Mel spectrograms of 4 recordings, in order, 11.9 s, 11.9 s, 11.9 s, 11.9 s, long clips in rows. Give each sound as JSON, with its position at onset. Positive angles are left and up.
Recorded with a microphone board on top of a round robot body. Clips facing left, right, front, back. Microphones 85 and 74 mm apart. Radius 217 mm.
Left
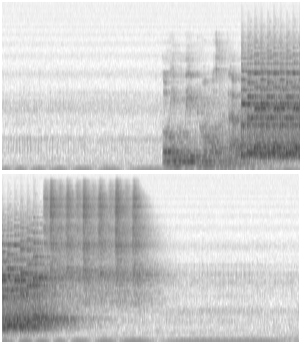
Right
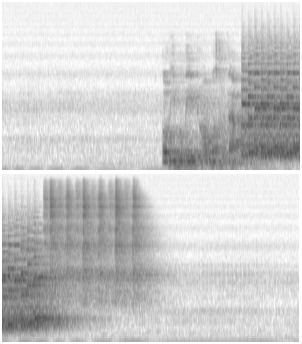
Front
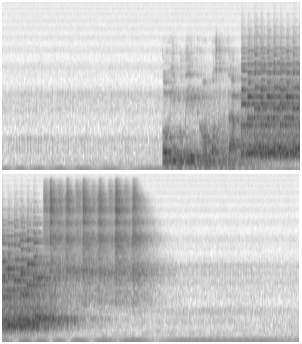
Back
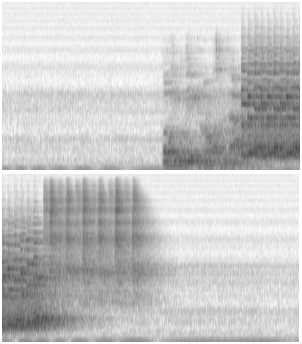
{"t": 3.2, "sound": "a man speaking", "azimuth_deg": -25, "distance_m": 1.0}
{"t": 4.8, "sound": "a ringtone", "azimuth_deg": 75, "distance_m": 1.7}
{"t": 6.8, "sound": "a rattle", "azimuth_deg": -50, "distance_m": 1.0}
